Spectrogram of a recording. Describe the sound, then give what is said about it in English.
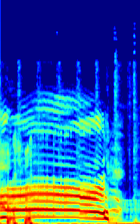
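A person lets out a loud, sustained war cry, one long strained yell held steady for over a second before it breaks off with a falling tail. “The rest of them we told you to let out a, a, a, war cry, a sheer roar, war cry of.”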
